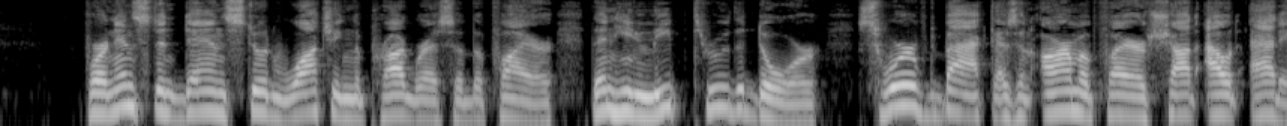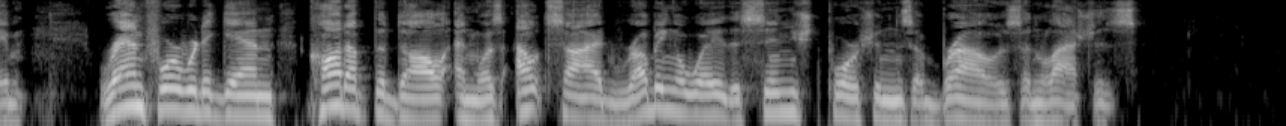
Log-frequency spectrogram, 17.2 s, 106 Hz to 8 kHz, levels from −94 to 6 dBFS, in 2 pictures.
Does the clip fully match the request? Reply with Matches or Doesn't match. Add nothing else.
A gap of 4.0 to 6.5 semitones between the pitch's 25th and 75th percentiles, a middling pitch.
Matches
